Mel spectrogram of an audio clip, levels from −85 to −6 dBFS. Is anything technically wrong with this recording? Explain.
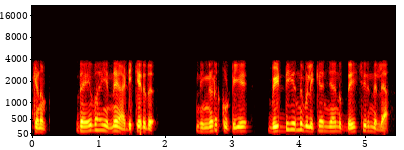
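Yes, two things. The whole clip has the sound of a Bluetooth CVSD headset codec. The speech is squeezed into roughly a 250 Hz to 3.4 kHz band, with a grainy hiss underneath and scratchy s sounds. That fits a 64 kbps CVSD link, which codes one up-or-down bit per sample with an adapting step that can't keep up with sharp, loud high content.

There's also unconcealed Bluetooth headset packet loss, twice. At 1.63 s, right after "ദയവായി എന്നെ", about 7.5 ms drops out, which fits a couple of lost packets. From 2.78 to 2.80 s, just before "കുട്ടിയെ വിഡ്ഢിയെന്ന് വിളിക്കാൻ", about 11 ms goes, which fits around three. Nothing fills the gaps, so each one is a tiny hard-edged hole.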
